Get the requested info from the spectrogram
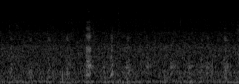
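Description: Domestic chickens clucking faintly, with a short cluck just under a second in, over a steady hiss of rain.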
